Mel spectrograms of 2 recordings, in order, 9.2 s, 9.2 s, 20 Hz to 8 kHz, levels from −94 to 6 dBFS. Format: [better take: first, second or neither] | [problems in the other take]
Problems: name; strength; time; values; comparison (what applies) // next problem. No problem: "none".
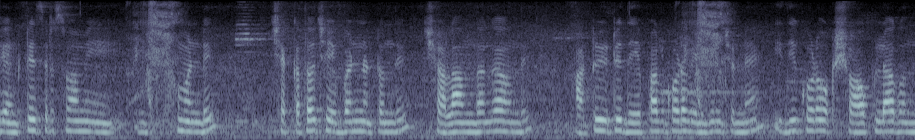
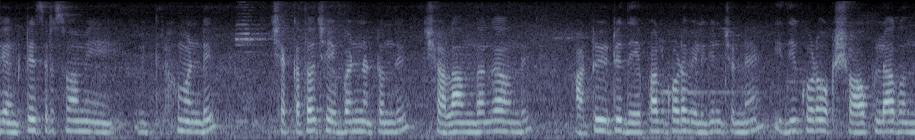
second | background sound (Sneeze); 16 dB below the speech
